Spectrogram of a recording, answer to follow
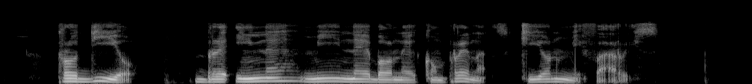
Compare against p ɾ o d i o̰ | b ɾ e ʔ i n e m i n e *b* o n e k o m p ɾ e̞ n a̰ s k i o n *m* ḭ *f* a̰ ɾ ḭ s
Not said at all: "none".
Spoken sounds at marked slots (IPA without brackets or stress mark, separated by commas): b, m, f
